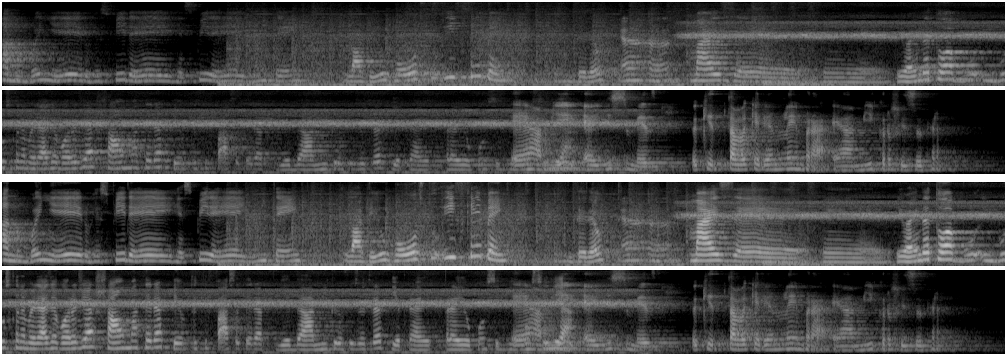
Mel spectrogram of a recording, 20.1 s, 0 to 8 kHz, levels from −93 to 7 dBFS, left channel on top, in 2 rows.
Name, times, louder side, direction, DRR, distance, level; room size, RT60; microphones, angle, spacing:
voice 1, 0.0-3.0 3.4-5.1 5.6-6.0 6.9-11.9 12.2-15.7, right 8 dB, 65° right, 16 dB, 0.3 m, -35 dB
sound 1, 2.2-8.2, right 1 dB, 30° right, 1.1 m, -47 dB
voice 2, 6.2-6.7 15.1-16.7 17.0-19.4, left 1 dB, 10° left, 8 dB, 0.6 m, -41 dB
sound 2, 6.7-16.4, right 1 dB, 85° right, 3.1 m, -41 dB
9.8 x 6.3 x 6.6 m, 1.5 s
head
